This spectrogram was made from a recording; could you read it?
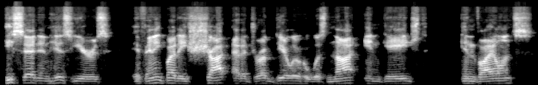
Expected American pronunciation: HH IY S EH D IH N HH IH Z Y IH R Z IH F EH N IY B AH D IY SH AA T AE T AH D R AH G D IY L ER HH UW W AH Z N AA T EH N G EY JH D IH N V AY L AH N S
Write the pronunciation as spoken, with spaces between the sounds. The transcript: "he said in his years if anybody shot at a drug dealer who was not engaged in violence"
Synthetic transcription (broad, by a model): HH IY S EH D IH N IH Z Y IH R Z IH F EH N IY B AH D IY SH AA T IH T AH D R AH G D IY L ER HH UW W AH Z N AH T EH N G EY JH D IH N V AY L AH N S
